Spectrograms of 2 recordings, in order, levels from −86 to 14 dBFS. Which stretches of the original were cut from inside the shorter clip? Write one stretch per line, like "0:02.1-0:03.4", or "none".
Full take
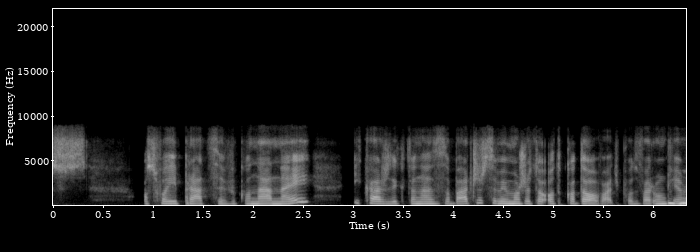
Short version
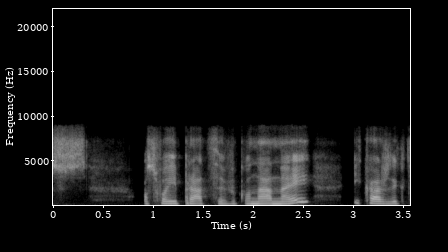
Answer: none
